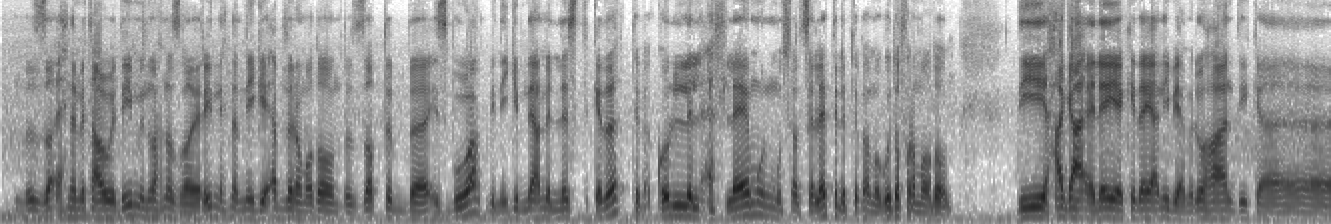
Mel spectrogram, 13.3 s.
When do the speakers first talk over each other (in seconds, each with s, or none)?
none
